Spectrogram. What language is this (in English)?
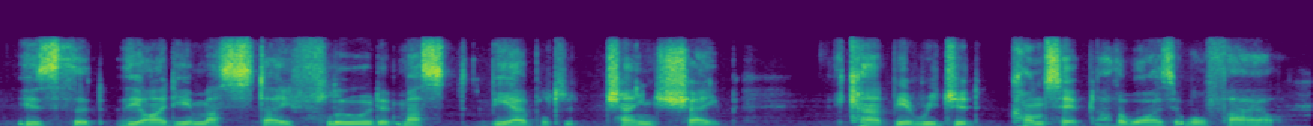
English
